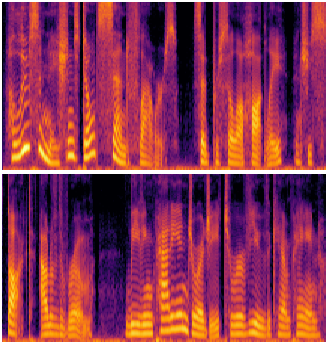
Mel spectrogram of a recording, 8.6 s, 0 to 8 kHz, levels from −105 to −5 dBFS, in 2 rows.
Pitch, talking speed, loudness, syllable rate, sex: 170 Hz, 155 wpm, -20 LUFS, 4.7 syllables/s, female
